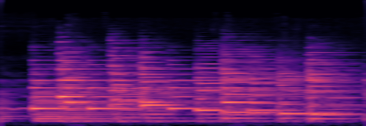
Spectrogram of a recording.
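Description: Acoustic grand piano playing a blues fill between sung lines: a run of single notes stepping downward over sustained lower chords.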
